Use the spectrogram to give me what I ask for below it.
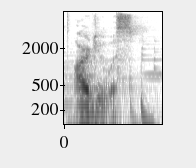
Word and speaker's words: arduous: If you're not sure where it is, then the good rule is that the stress is very likely to be on the first syllable that isn't a common prefix.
